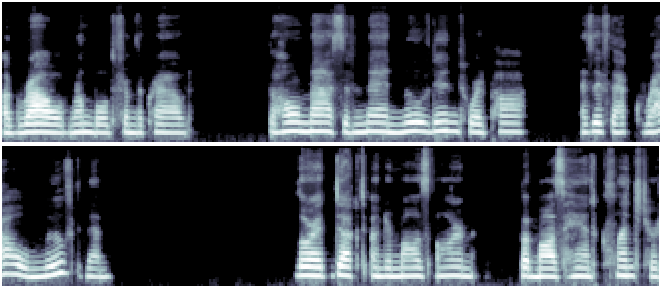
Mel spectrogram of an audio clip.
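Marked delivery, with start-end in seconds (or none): none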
